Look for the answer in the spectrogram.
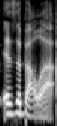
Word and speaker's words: Isabella: It's Isabella, not Isabelle.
